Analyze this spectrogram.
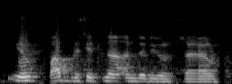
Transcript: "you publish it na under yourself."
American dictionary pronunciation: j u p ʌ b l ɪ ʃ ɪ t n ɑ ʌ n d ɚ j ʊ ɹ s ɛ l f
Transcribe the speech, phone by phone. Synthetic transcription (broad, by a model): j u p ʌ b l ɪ s ɪ t n ɑ ʌ n d ɚ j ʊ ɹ s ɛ l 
